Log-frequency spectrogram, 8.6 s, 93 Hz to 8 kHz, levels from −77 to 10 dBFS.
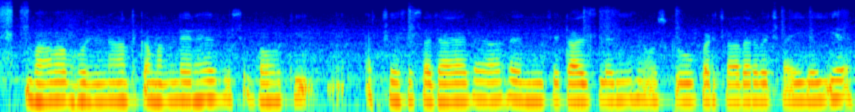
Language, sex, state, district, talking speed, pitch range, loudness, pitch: Hindi, male, Bihar, Jamui, 170 wpm, 145-155 Hz, -17 LUFS, 150 Hz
